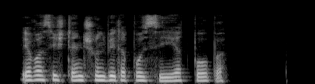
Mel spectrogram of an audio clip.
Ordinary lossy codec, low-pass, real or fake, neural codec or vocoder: AAC, 48 kbps; 10.8 kHz; real; none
